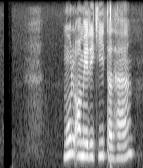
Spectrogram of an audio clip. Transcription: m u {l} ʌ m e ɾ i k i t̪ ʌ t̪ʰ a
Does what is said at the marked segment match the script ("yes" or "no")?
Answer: yes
